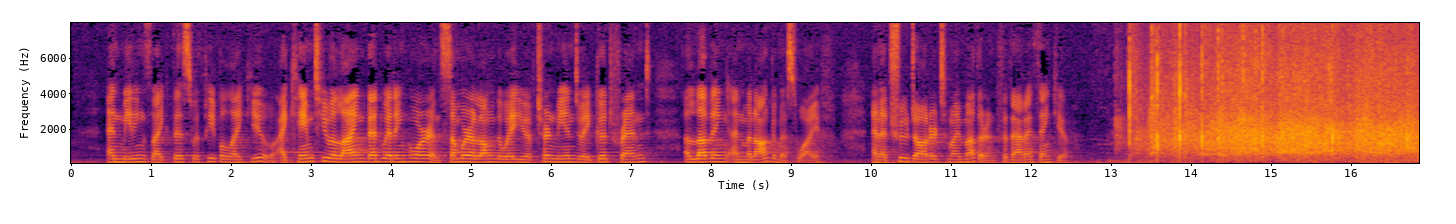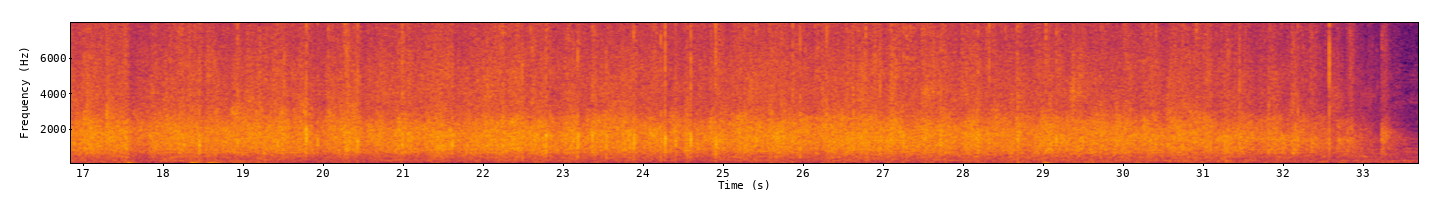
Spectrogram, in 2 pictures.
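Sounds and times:
speech: 0.4 - 13.2
audience applause: 13.0 - 33.6.

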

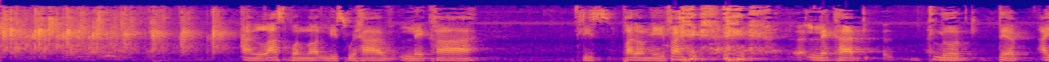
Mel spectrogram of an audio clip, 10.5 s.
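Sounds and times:
audience applause: 0.0 - 2.4
speech: 1.0 - 1.4, 2.4 - 4.8, 5.8 - 10.4
laughter: 6.5 - 9.0.

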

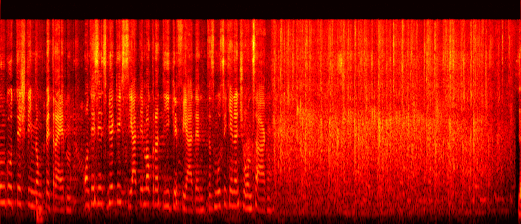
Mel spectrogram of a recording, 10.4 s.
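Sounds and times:
speech: 0.1 - 5.8
audience applause: 5.4 - 10.4.

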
